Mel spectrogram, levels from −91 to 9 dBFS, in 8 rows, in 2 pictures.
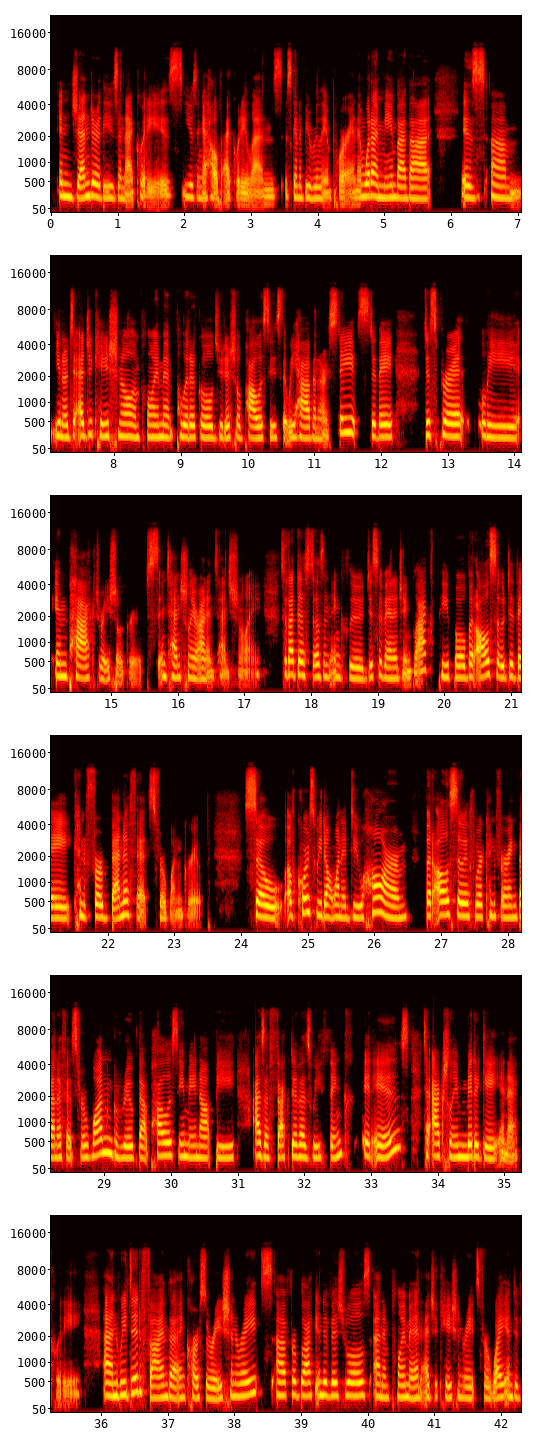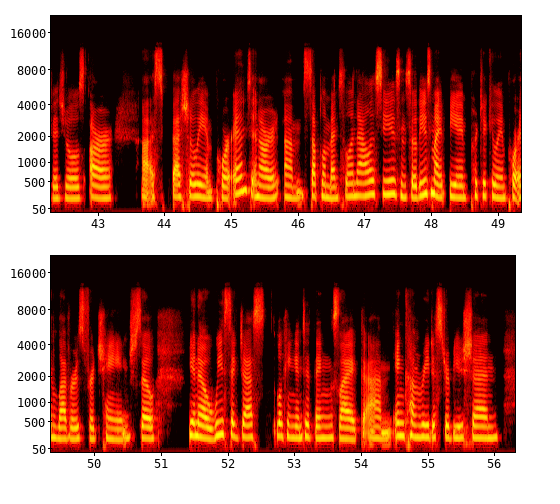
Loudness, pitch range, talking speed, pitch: -24 LUFS, 205-245 Hz, 155 wpm, 220 Hz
